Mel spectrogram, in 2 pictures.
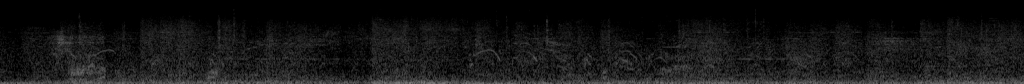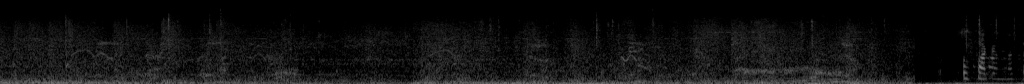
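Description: Fighting effects clash and crackle in a game battle.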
